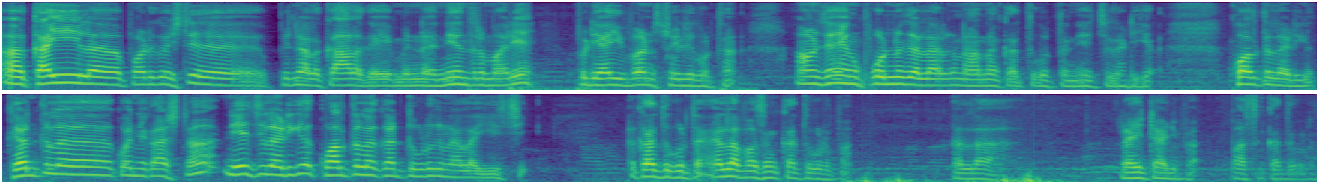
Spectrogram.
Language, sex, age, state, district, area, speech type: Tamil, male, 60+, Tamil Nadu, Tiruvannamalai, rural, spontaneous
